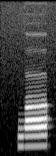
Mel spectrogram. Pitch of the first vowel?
high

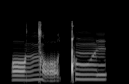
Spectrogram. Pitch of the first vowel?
low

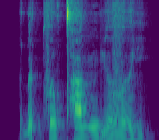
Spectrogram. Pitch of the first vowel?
low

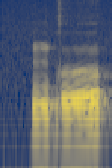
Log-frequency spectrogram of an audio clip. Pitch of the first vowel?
rising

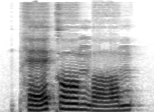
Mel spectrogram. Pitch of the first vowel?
rising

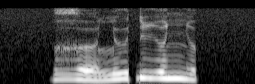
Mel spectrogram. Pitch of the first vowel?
low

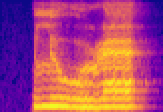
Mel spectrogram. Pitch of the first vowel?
falling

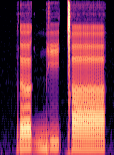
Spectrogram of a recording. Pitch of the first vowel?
high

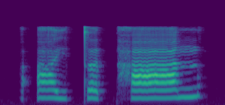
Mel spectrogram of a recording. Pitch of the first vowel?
low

